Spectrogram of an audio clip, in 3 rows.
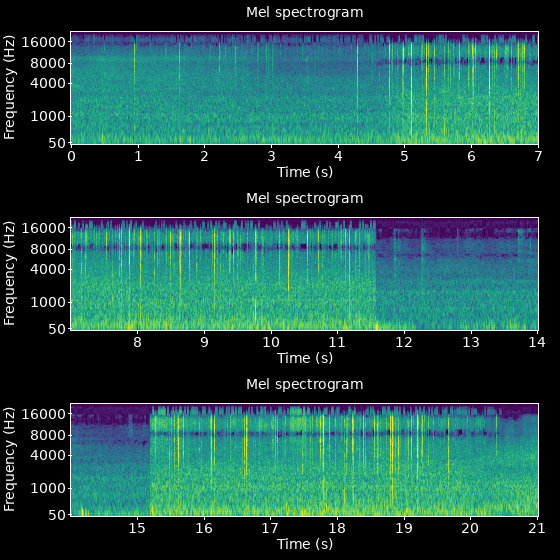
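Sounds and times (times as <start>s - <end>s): campfire crackling and popping: 0.2s - 11.6s, 15.2s - 20.5s.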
